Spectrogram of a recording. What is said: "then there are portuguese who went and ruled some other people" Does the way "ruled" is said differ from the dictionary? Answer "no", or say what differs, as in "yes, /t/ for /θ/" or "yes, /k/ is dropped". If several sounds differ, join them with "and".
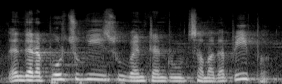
yes, /l/ is dropped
